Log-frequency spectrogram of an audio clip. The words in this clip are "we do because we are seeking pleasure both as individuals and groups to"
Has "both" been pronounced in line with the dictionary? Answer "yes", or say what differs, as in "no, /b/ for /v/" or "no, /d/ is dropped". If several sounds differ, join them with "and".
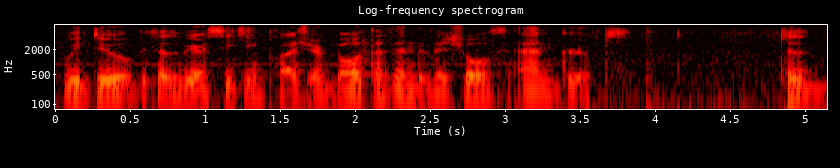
yes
